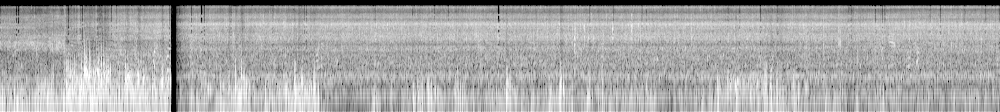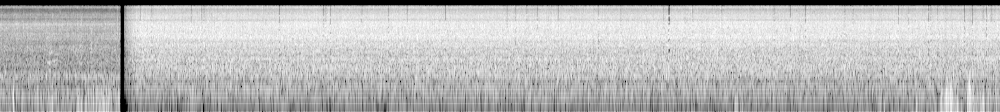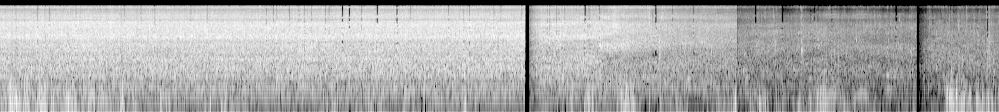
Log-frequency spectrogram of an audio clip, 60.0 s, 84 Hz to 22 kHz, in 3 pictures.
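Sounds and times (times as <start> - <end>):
waterfall splashing into pool: 2.3 - 54.8.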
